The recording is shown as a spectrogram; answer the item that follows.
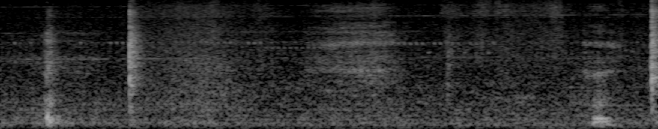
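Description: Faint handling sounds: two light clicks within the first second, then a soft, faint hiss.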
